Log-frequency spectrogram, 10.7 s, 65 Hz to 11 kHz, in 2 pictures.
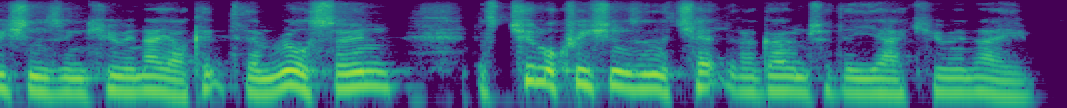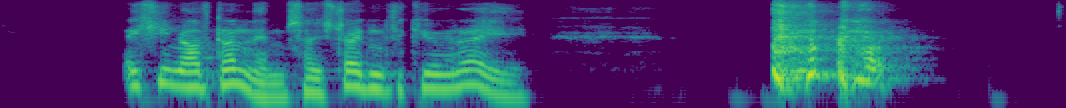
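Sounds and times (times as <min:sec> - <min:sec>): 
speech: 0:00.0 - 0:05.2, 0:06.0 - 0:08.0, 0:09.7 - 0:09.9
person clearing throat: 0:09.2 - 0:10.0
person coughing: 0:09.2 - 0:10.0.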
